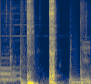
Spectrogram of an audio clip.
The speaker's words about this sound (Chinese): 他有一些让人特别恶心的臭毛病，比如打嗝、放屁、吐吐沫。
